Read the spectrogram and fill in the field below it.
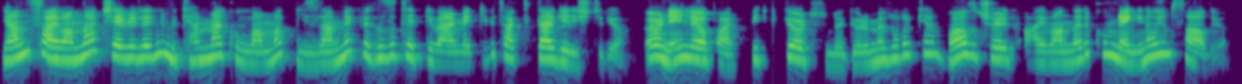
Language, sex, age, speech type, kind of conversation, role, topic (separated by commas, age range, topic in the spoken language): Turkish, female, 40-44, read, expert-assistant, expert, Bazı hayvanlar gruplar halinde yaşarken bazıları tek başına takılır. Topluluk içinde yaşamak mı, yoksa yalnız olmak mı evrim açısından daha çok fayda sağlamıştır?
